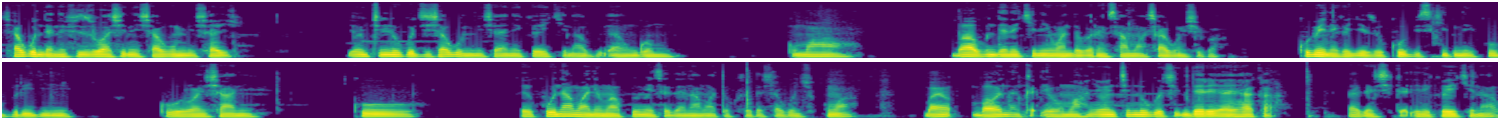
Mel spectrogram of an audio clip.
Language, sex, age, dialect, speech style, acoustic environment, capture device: Hausa, male, 25-34, Nigeria - Katsina, happy, silence, mobile / Linux / Chrome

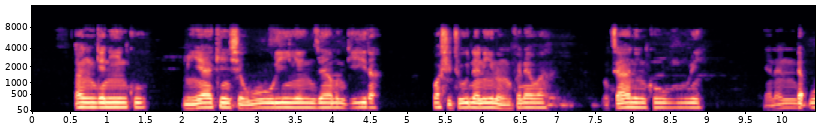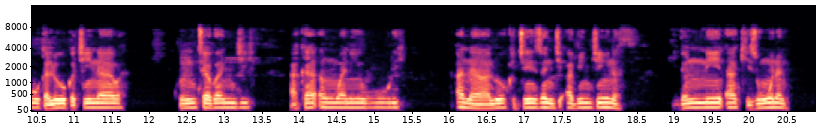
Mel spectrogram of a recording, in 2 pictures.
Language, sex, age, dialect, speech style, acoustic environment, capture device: Hausa, male, 18-24, Nigeria - Nigerian Standard, relaxed, silence, mobile / Android / Chrome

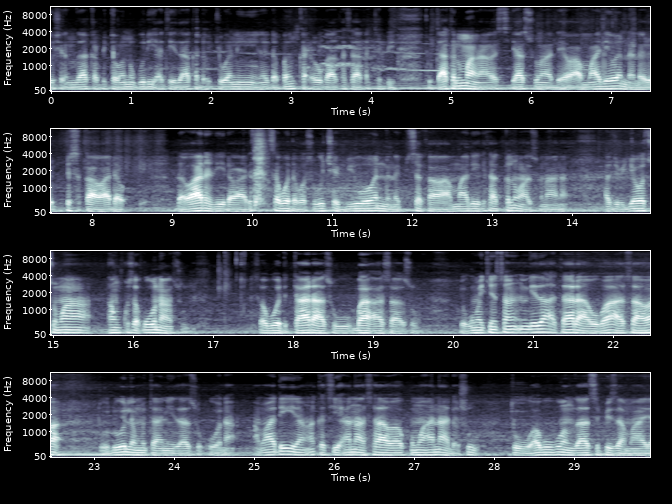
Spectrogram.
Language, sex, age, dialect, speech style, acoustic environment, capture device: Hausa, male, 18-24, Nigeria - Kano, focused, silence, mobile / Linux / Chrome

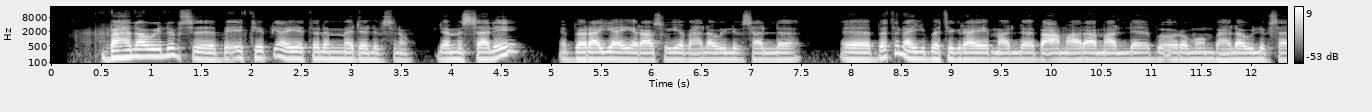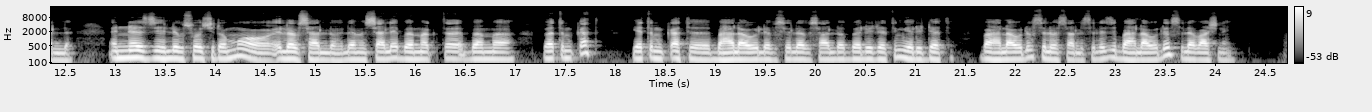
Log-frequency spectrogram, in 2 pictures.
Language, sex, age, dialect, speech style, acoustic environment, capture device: Amharic, male, 25-34, Ethiopia - Addis Ababa, excited, silence, mobile / Linux / Chrome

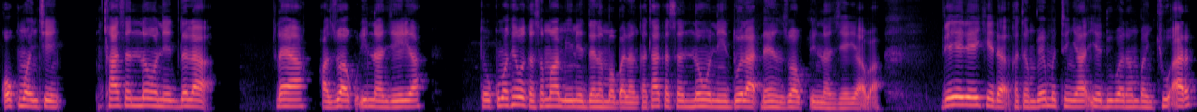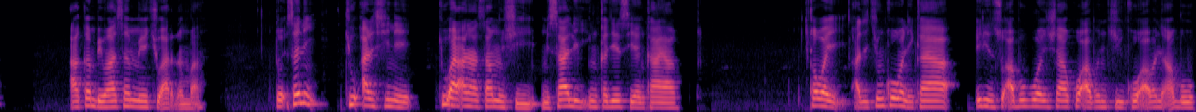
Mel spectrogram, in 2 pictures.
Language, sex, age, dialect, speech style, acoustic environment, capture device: Hausa, male, 18-24, Nigeria - Kano, relaxed; focused, nature, mobile / Linux / Chrome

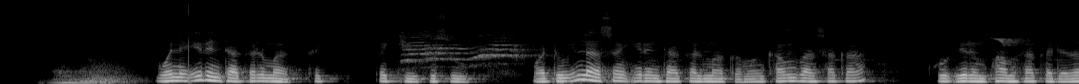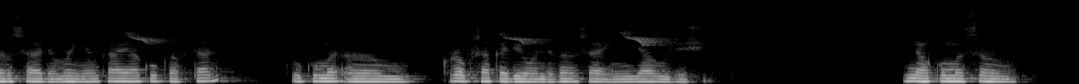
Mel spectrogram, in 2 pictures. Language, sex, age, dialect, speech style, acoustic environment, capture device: Hausa, male, 18-24, Nigeria - Katsina, focused, people talking, mobile / Linux / Chrome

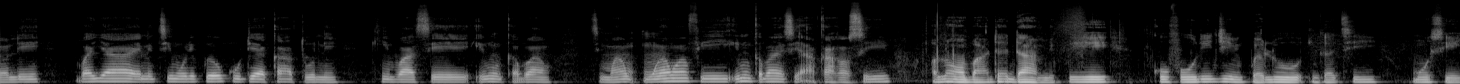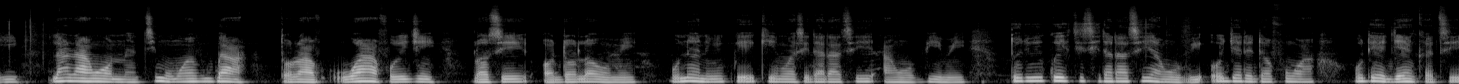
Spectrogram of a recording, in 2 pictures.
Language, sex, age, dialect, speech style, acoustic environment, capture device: Yoruba, male, 18-24, Nigeria - Lagos Yoruba, focused, nature, mobile / Linux / Chrome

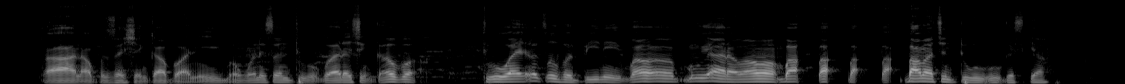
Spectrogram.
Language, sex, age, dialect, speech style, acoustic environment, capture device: Hausa, male, 18-24, Nigeria - Kano, happy; stressed, people talking, mobile / macOS / Safari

